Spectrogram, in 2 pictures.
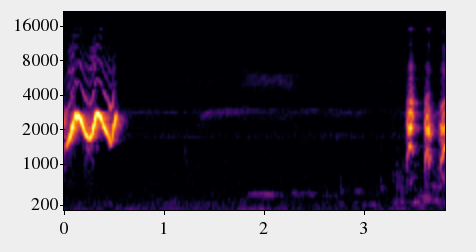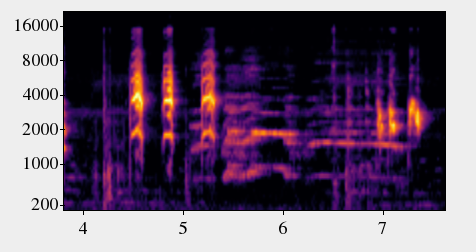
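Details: Greater green leafbird song used for luring birds: a loud wavering trilled whistle, a pause, then a burst of varied sharp chips, rattles and short whistled phrases.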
